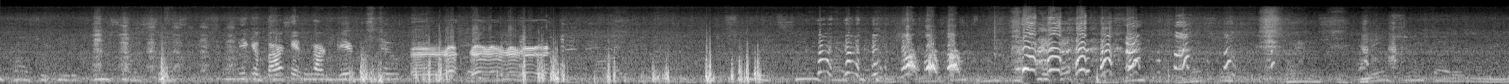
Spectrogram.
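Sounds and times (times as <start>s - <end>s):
woman barking like a dog: 9.0s - 10.9s.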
